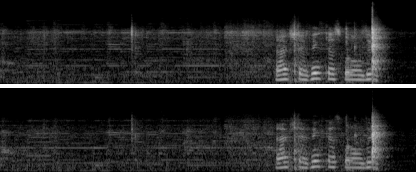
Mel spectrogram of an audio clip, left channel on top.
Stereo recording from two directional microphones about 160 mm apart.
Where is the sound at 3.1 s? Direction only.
75° left (ahead or behind).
